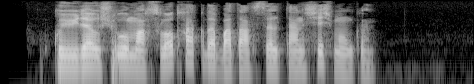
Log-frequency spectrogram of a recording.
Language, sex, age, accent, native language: Uzbek, male, 18-24, Navoiy, Uzbek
